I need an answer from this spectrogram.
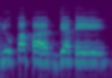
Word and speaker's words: उपपद्यते: न यु पद्य ते देखिए प दोनों एक साथ लिखा है और पूरा लिखा हुआ है तो प पूरा बोलना है पप नहीं बोलना है पप नहीं बोलना है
